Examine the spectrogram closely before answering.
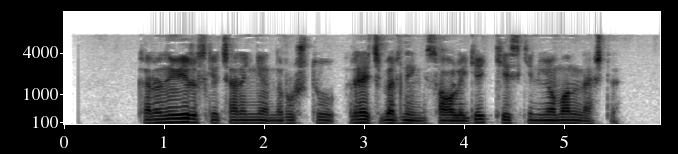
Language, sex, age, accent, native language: Uzbek, male, 25-34, Andijon, Uzbek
